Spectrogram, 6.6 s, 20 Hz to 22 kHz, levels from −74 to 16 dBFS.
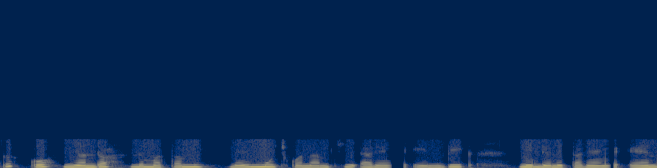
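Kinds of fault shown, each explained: Packet loss with pitch repetition: three dropouts, near 2.16 s, 3.88 s and 6.06 s, lasting 30, 180 and 90 ms. The receiver fills each gap by replaying the last pitch period. The short one sounds like a briefly held buzz before "neimuch konam chii", while the 180 ms gap after "nematami neimuch konam chii" fades toward silence before "eng piik" returns.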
